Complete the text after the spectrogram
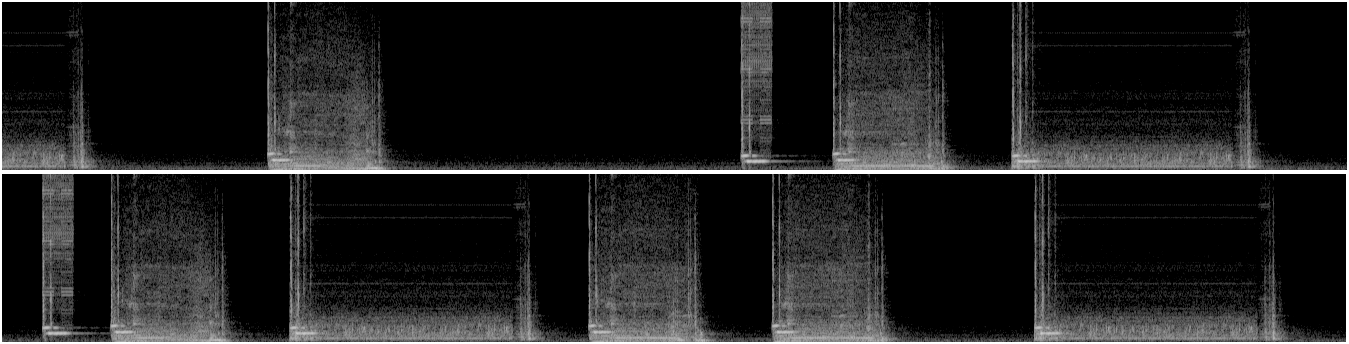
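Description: Liquid pumps and gurgles through tubes in short bursts.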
